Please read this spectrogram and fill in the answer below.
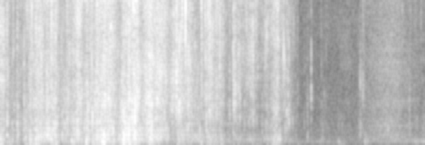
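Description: Plastic toy packaging crinkling and rustling as it is handled and opened, a dense crackle that stops about three seconds in.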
